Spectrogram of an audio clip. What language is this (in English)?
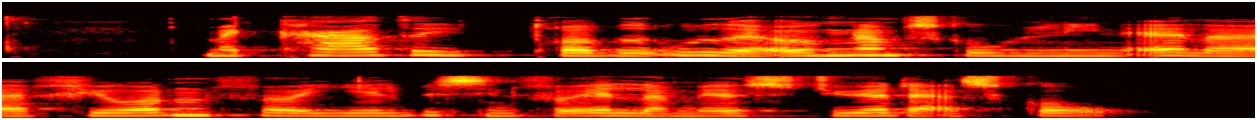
Danish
